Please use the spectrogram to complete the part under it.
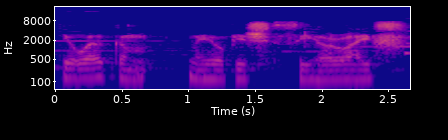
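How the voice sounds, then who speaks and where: A woman's voice: very deep voice, completely flat delivery, moderate pace. A woman gaming streamer giving casual commentary over a playthrough. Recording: dull mic, game music behind.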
